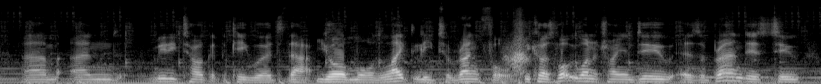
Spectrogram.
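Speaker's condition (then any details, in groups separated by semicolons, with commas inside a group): No condition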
